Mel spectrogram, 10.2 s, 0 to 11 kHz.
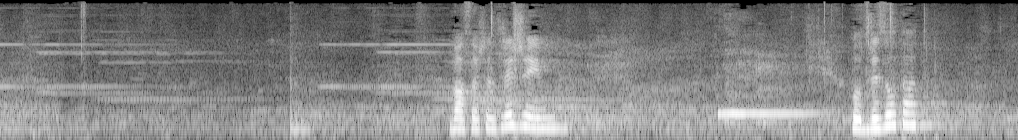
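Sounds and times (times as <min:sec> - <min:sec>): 
parliament chamber bell ringing before a vote: 0:00.0 - 0:06.5, 0:07.2 - 0:08.4
faint murmur in a parliament chamber: 0:00.0 - 0:10.1
speech: 0:04.5 - 0:05.8, 0:08.5 - 0:09.4.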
